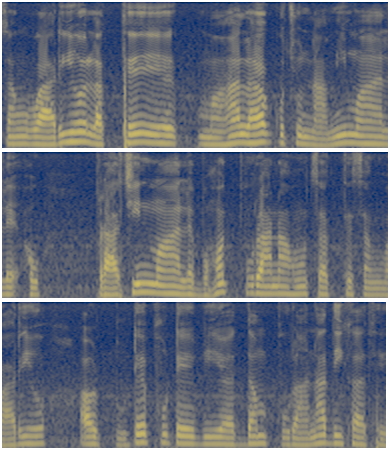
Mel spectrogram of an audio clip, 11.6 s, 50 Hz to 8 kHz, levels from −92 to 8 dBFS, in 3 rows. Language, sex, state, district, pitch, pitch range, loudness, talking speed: Chhattisgarhi, male, Chhattisgarh, Raigarh, 145 Hz, 135-160 Hz, -20 LUFS, 145 wpm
